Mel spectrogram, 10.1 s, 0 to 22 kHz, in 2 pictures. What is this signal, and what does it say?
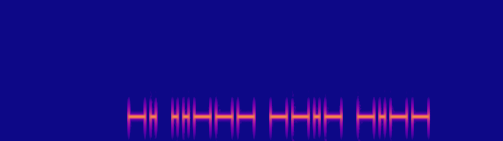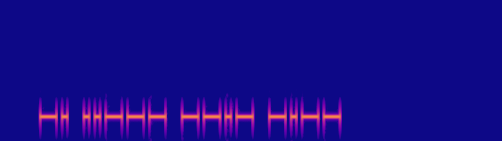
Morse code, heard as a keyed tone, about 22 wpm, 700 Hz. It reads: N2QY N2QY
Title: USA Call Signs - 4 Characters - Repeated 2x - 22wpm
